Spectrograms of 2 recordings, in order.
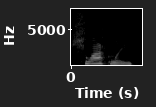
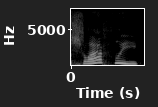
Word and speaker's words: Schlafly: this? Scuffly? – Schlafly. – It's late at night, people. Anyways, continue. Yeah, go for it. Uh, write it in comments down below. How do I pronounce that. Schlafly.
